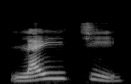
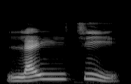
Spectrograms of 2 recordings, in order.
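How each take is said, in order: Both takes have the same delivery.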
